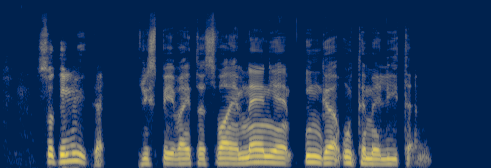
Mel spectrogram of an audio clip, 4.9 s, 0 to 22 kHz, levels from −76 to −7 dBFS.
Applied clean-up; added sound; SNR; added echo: neural mask model Resemble Enhance denoiser.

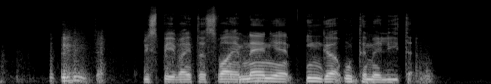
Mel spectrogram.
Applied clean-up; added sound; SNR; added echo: neural mask model RNNoise.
